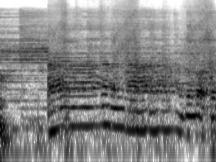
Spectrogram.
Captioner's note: humming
